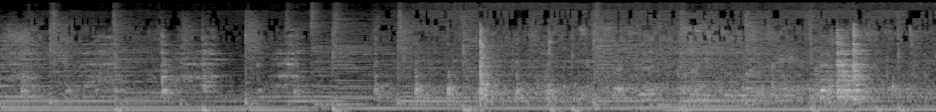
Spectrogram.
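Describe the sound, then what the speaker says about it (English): Cornmeal being stirred hard in a pan for a Rwandan rice bowl meal, a steady scraping and clattering of spoon against pot that runs throughout, with a faint low hum underneath. "The cornmeal takes a lot of muscle to stir to make sure it's a good consistency"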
